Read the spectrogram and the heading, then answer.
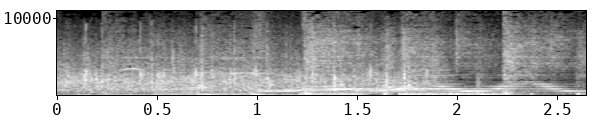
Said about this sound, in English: Then that's where you cue the cheering.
